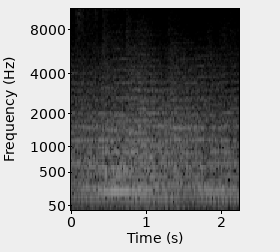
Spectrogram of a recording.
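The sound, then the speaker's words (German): A deep church bell cast in 1540, hung in the north tower and rung for the feast of Epiphany, resonates in a sustained, humming tone with rich layered overtones, steady for the whole moment with no voices. “Und die Hallerin Glocke 2 dort von 1540 ist eine der schönsten Glocken, die ich je gehört habe.”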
